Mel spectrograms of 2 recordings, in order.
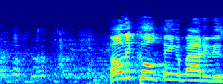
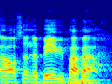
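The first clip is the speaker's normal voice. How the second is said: usual speaking voice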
